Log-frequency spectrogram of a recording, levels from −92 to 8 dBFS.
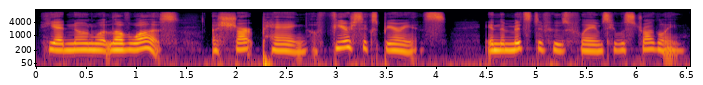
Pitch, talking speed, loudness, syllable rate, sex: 205 Hz, 185 wpm, -18 LUFS, 4.9 syllables/s, female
